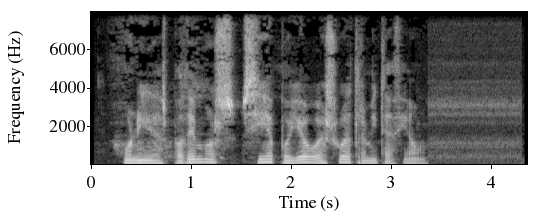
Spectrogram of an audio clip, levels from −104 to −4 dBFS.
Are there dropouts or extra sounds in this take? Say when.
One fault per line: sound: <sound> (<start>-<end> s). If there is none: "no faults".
no faults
